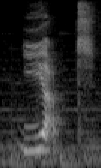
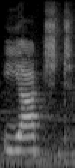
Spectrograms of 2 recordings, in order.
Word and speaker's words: yacht: and pronounce it this should be yat yat not yatched or yatch because here ch are silent letters hey ca like any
